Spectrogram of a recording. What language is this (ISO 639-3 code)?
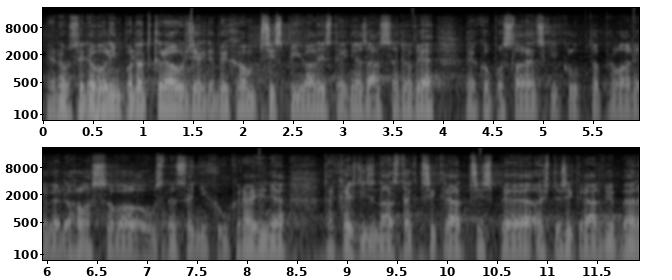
ces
